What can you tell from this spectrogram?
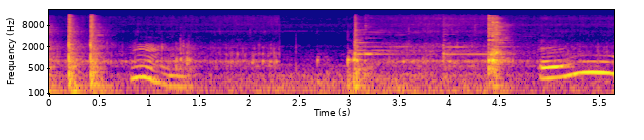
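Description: Wooden spoon tapping and knocking against a nonstick pot of simmering adobo: a quick run of sharp taps at the start, then single knocks about three and four and a half seconds in. A cat meows briefly about a second in, and again near the end with a longer call that rises and falls.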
